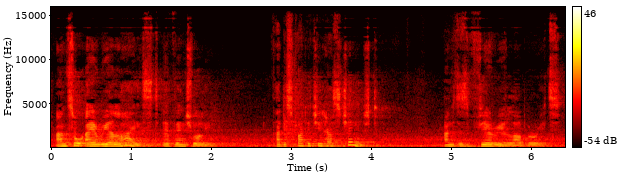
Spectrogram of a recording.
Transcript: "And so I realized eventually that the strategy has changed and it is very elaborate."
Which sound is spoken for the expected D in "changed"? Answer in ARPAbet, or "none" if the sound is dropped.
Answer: D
